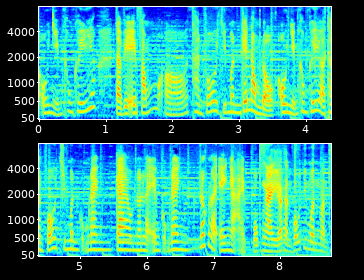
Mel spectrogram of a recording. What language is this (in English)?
Vietnamese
